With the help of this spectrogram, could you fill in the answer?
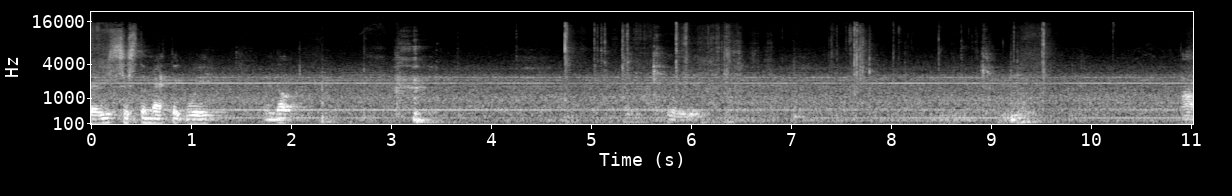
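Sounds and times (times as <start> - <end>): steady background hum: 0.0 - 11.0
plastic film crinkling: 5.0 - 9.6.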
